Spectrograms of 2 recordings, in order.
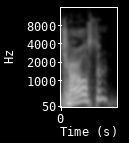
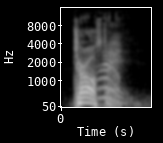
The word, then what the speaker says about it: Charlestown: Charlestown no you did you didn't say it Charlestown you said Charleston Charleston it's not it's Charles Town there's Charleston West Virginia is it spelled the same no no t n versus T WN Charles Town is here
